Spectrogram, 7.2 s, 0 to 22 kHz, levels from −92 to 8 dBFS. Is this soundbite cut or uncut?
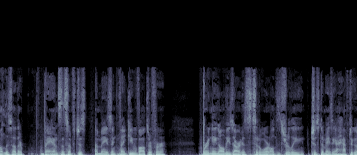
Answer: uncut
